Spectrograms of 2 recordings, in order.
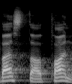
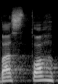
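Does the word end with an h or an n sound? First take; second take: n; h. First: The word ends with an n sound. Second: The word ends with a soft h sound. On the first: The reciter does not stop after this word. "Word है बसतन" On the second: The reciter stops after this word. "यहाँ पे स्टॉप होने की वजह से बसतह पढ़ा जा रहा है"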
